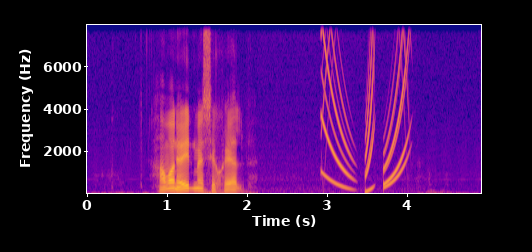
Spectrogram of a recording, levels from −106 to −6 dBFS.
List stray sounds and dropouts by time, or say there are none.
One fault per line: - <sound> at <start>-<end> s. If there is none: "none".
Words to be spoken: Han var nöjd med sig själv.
- chirp at 2.9-4.1 s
